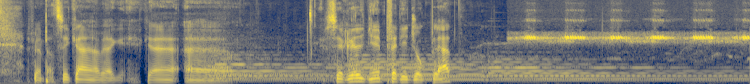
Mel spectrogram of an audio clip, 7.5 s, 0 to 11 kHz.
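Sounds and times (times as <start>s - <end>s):
speech: 0.3s - 5.4s
cricket chirping sound effect from a sound gadget: 5.1s - 7.4s.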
